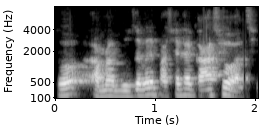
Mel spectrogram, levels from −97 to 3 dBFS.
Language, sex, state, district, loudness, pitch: Bengali, male, West Bengal, Kolkata, -15 LUFS, 160 Hz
